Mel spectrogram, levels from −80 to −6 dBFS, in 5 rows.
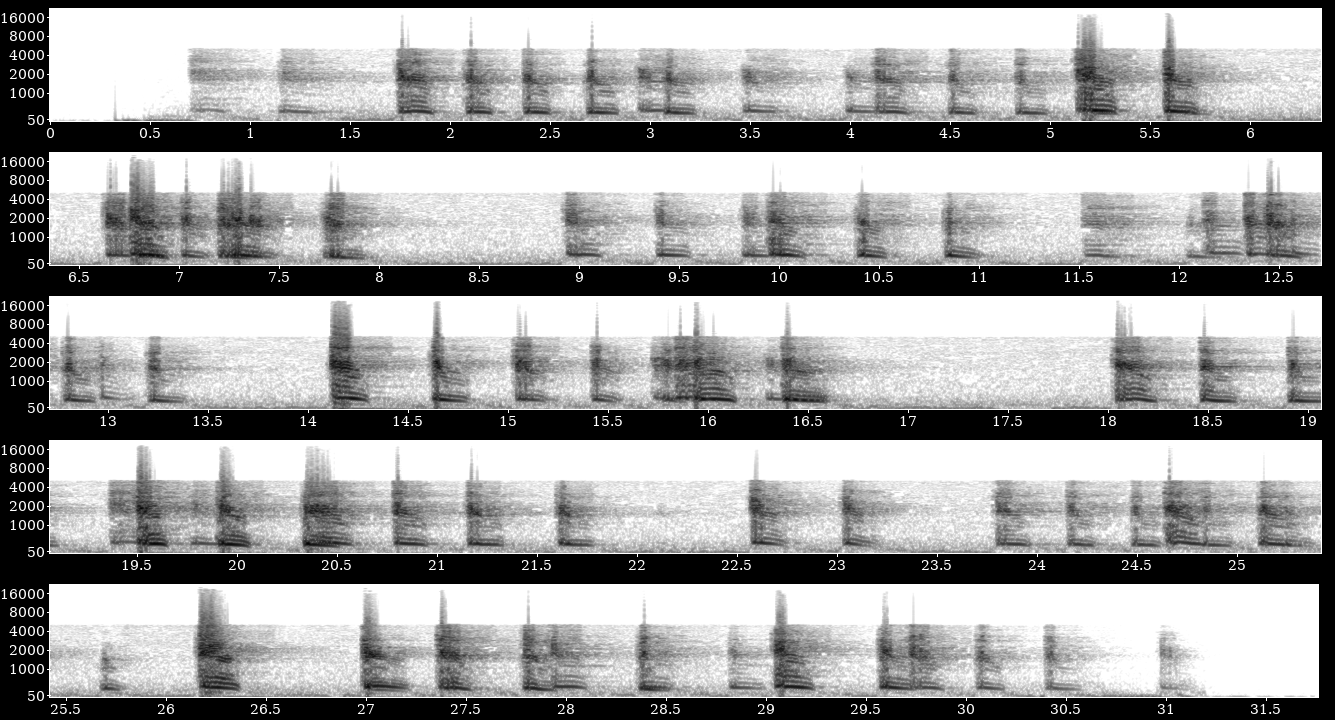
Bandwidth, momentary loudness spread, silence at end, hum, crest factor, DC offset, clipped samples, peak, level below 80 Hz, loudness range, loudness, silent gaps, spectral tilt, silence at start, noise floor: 19 kHz; 20 LU; 0.7 s; none; 18 dB; under 0.1%; under 0.1%; -2 dBFS; -48 dBFS; 8 LU; -17 LUFS; none; -2.5 dB/octave; 0.7 s; -67 dBFS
